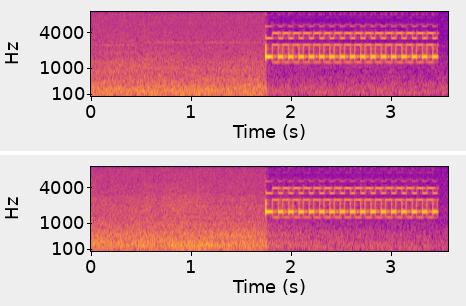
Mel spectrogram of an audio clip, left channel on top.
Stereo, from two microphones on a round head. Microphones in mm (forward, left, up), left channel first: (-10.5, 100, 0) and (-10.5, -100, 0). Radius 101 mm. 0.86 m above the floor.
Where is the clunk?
I don't hear a clunk.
